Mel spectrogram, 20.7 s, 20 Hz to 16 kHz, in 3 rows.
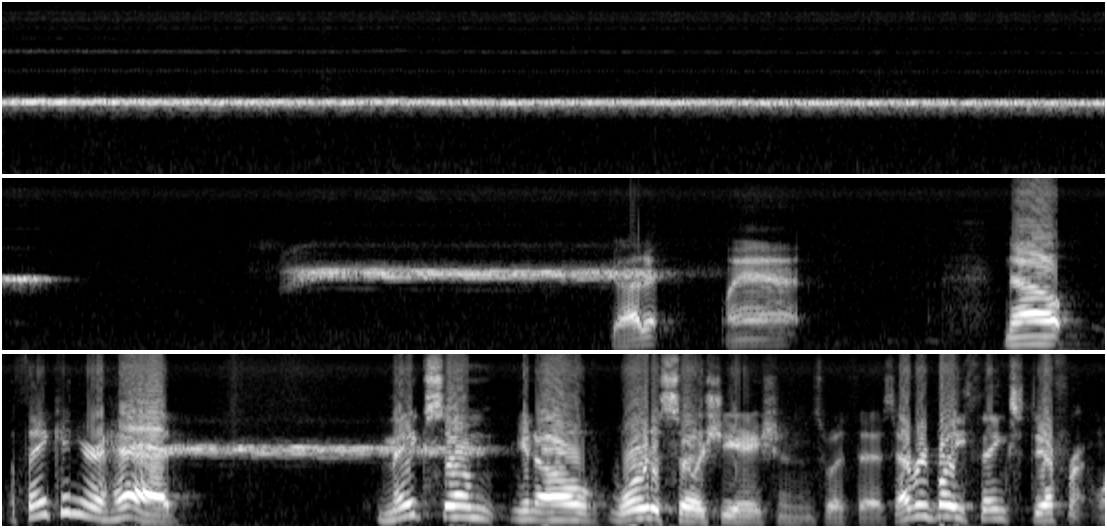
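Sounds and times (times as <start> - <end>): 
Fowler's toad nasal buzzing call: 0.0 - 7.4, 8.4 - 11.8, 14.7 - 17.3
speech: 10.7 - 12.0, 13.2 - 15.0, 16.1 - 20.6.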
